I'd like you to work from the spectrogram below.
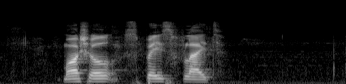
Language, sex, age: English, male, 18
